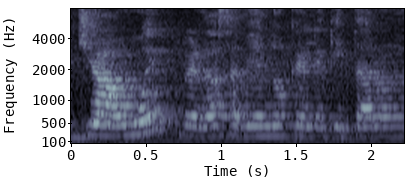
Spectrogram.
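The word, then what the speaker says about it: Yahweh: a nuestro dios jehová la pronunciación en realidad de su nombre jehová es llave verdad esta es la pronunciación más correcta al acuerdo que han llegado los estudiosos verdad que la pronunciación de jehová es yagüe verdad sabiendo que le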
